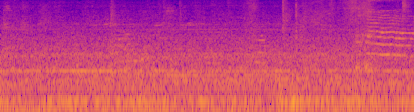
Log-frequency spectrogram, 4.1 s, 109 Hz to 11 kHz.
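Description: Steady low rumble inside the cabin of a Transilien line H electric commuter train (a Z 50000 Francilien unit) running at speed. Near the end a brief high-pitched, slightly falling sound cuts in over the rumble.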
